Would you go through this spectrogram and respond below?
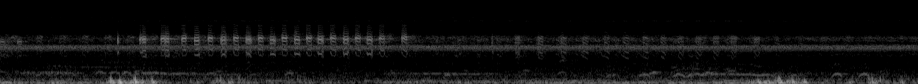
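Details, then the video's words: Frogs croaking in peaceful countryside: a fast run of rapid, high, clicky pulses for about three seconds, over a steady high insect-like drone and low rumbling thumps. "the peaceful countryside becomes alive with the sound of frogs croaking"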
